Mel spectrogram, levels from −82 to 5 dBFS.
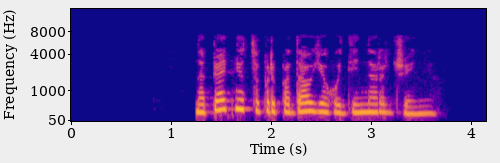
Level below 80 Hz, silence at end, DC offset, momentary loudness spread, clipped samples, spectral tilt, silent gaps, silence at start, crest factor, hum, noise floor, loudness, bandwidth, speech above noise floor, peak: -58 dBFS; 0.5 s; under 0.1%; 10 LU; under 0.1%; -6.5 dB/octave; none; 1.25 s; 18 dB; none; -89 dBFS; -17 LUFS; 7.4 kHz; 73 dB; -2 dBFS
